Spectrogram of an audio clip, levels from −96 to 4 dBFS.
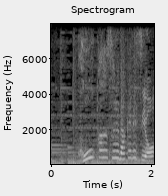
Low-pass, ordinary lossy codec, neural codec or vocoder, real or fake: none; none; none; real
